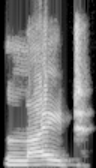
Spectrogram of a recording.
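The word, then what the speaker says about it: light: में ई आया है इसलिए हमने ई का उच्चारण नहीं करना है काइट पढ़ना है जैसे अ लाइट एल आई अ टी ई ऐसे यह लाइट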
